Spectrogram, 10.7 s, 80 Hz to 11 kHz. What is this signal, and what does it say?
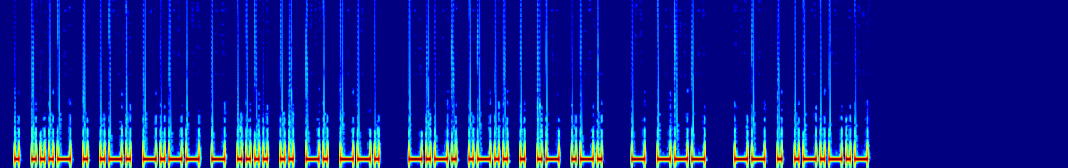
Morse code, heard as a keyed tone, about 28 wpm, 700 Hz. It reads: EVERYTHING CLEAR TO ME.
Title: Sentences from Top 1300 Words 28wpm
